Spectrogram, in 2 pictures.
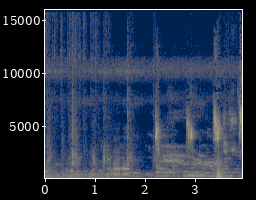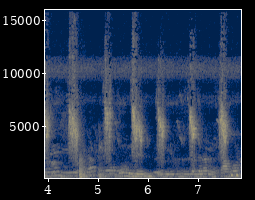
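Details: Captive Eurasian tree sparrows (Maya), recently taken in as pets, repeat short high chirps about twice a second. The chirps grow louder and steadier in the second half, with faint background voices and rustling.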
